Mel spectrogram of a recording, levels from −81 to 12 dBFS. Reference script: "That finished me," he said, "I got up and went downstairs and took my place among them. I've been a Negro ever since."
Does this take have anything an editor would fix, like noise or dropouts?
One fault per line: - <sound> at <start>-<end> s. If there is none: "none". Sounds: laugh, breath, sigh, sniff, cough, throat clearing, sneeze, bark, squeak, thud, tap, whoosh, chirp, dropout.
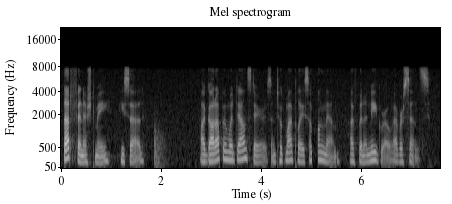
- thud at 1.9-2.5 s
- dropout at 5.0-5.1 s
